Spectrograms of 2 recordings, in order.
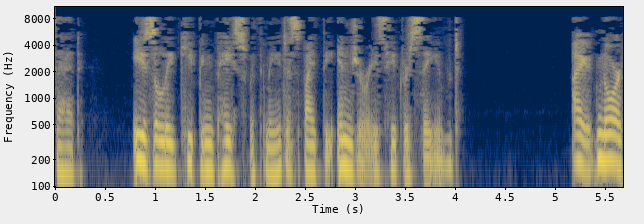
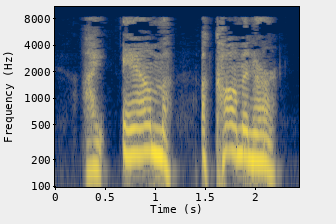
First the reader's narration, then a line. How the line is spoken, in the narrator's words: he growled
